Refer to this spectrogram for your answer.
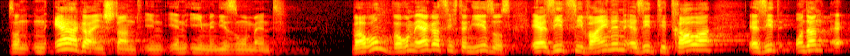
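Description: A man's voice: sits high, big-room sound. A man preaching a sermon, reading Bible verses and putting earnest questions to his congregation. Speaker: pastor.

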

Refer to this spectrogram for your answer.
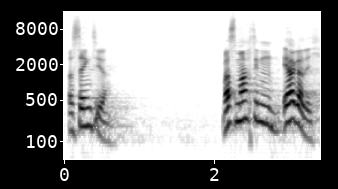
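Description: A man's voice: high voice, big pitch swings, slow, a bit bright, long reverb tail. A man preaching a sermon, reading Bible verses and putting earnest questions to his congregation. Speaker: pastor.

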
